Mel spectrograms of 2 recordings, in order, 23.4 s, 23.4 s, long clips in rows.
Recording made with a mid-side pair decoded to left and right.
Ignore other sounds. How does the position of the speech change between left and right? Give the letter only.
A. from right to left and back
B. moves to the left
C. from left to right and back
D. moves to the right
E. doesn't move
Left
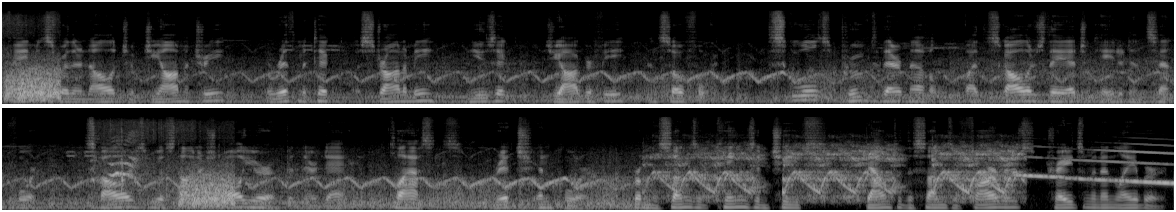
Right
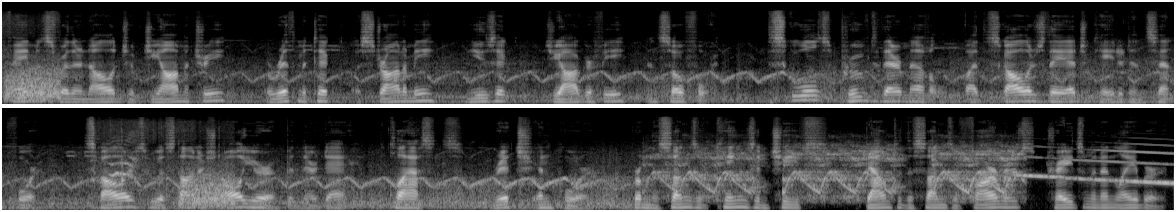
E.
